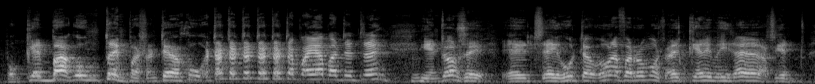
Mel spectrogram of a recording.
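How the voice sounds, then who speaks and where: A man's voice: sits high, animated, a little fast, hardly any pauses, pushed and bright, reverberant, heavily acted. A man playing a streetwise fixer who talks persuasively, spinning stories with sound effects. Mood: scheming.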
